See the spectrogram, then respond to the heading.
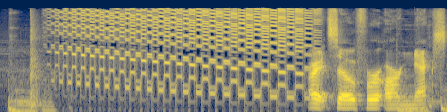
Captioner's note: beep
